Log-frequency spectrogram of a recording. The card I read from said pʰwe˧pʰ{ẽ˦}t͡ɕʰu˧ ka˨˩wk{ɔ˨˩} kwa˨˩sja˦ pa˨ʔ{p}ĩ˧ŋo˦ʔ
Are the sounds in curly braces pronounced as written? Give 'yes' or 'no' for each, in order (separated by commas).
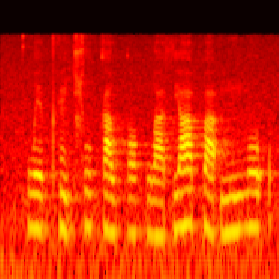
no, yes, no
